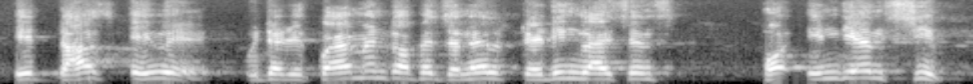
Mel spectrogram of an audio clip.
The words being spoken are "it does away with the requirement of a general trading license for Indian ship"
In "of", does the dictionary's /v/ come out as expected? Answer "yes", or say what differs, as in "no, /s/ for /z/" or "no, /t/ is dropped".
no, /p/ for /v/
